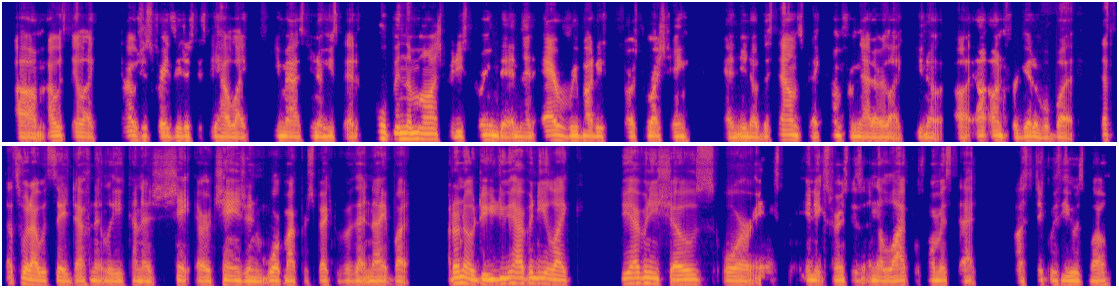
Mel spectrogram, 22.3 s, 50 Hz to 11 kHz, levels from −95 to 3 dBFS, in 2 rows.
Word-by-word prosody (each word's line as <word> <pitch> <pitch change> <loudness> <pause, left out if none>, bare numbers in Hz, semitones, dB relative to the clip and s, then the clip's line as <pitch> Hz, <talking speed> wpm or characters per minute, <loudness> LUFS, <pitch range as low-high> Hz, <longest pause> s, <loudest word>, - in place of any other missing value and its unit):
um, 85 -2 +2
I 100 - +1
would 100 0 +3
say, 100 - -1
like, 90 -3 0 0.3
that 105 - 0
was 100 - -1
just 100 - -4
crazy 95 0 +1
just 100 +1 0
to - - -20
see 95 - -3
how, 90 0 +2
like, 85 -2 0 0.2
Ski - - -2
Mask, 95 -2 +2
you - - -6
know, 90 - +2
he 95 0 +1
said, - - -1 0.2
"Open 135 -2 +4
the 135 - +6
mosh 125 -2 +4
pit." 95 - -4
He 100 - +3
screamed 110 0 +1
it 95 - +1
and 95 - +2
then 95 - -1
everybody 100 -2 +3 0.2
starts - - -3
rushing 95 -3 +1 0.4
and, 85 +1 0
you - - +4
know, 90 -2 +2
the 90 - -4
sounds 115 -2 +3
that - - -4
come - - +1
from 95 - 0
that 90 -2 +1
are 85 0 +2
like, 90 - -1
you - - -5
know, - - -1 0.2
uh, - - -1
un - - +2
unforgettable, 95 -4 +1
but - - -1 0.3
that's - - -4
that's - - -6
what 115 -4 +6
I 100 - +5
would 95 - +1
say 90 -2 +1
definitely 90 0 -1
kinda 85 -2 -2
sha - - -3
or 90 0 +1
changed, 95 -1 +1
and 85 -2 +1
warped 95 -2 +2
my 90 - +3
perspective 90 - -6
of 90 - -3
that 95 - 0
night. 90 0 +1
But - - -1 0.4
I - - -5
don't 130 - +6
know, 120 -6 +5
do 105 - +3
do 105 +2 +5
you 125 - +3
have 125 -1 +3
any, 125 -1 +3
like 105 -4 +2 0.5
do - - -1
you 125 - +4
have 125 0 +3
any 125 -2 +4
shows, 105 0 +1
or 95 -2 +1
any - - -3
ex - - -15 0.2
any 100 0 +2
experiences 95 0 -3
in 95 - 0
a 90 - +1
live 90 +2 +2
performance 95 -1 -2
that, - - -4 0.4
uh, - - -4
stick - - -10
with 95 - -3
you 95 0 +3
as 95 - -2
well? 90 +3 -1
95 Hz, 265 wpm, -23 LUFS, 90-105 Hz, 0.5 s, the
